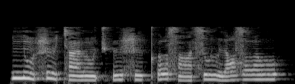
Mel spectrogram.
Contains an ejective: yes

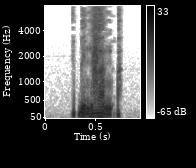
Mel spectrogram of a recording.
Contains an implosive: yes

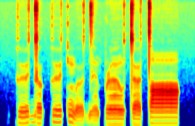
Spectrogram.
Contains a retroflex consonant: yes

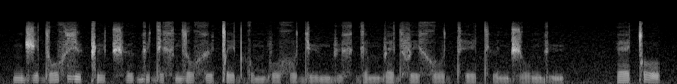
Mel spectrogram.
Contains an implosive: no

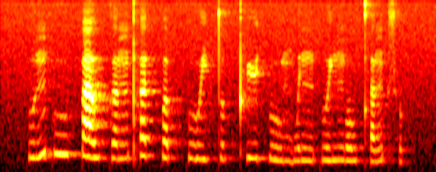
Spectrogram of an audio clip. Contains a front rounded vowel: yes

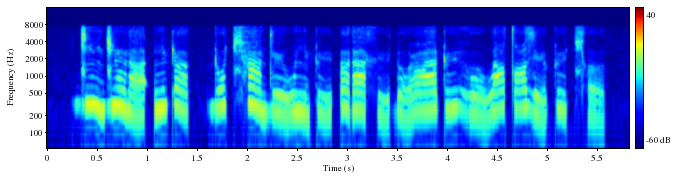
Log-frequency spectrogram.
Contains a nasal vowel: yes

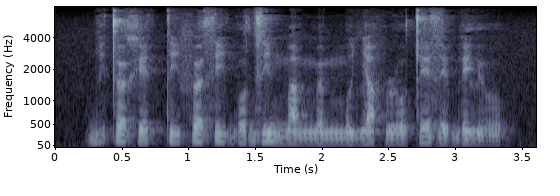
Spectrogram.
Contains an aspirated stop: no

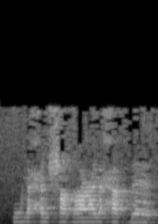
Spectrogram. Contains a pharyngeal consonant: yes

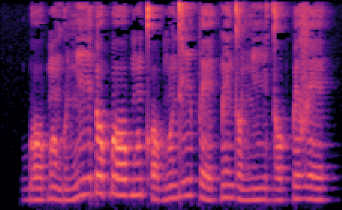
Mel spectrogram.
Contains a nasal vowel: yes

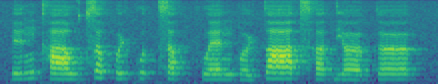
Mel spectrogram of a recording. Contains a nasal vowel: no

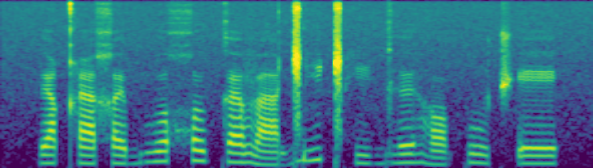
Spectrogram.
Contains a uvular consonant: yes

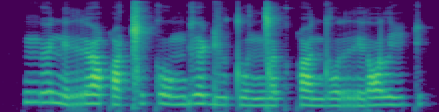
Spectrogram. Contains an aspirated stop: no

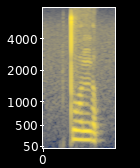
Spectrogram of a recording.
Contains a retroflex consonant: no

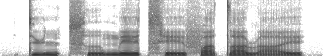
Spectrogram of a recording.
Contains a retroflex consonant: yes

